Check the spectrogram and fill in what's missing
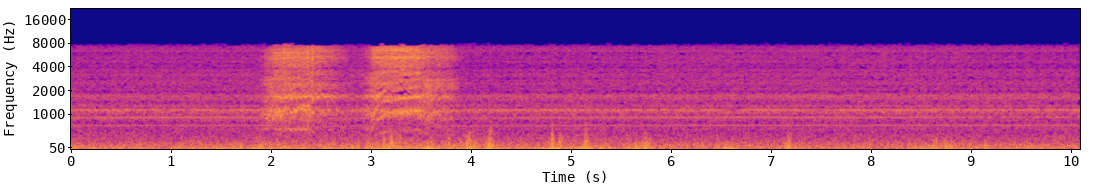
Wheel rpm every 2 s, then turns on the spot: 10, 60, 0, 0, 0.
none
